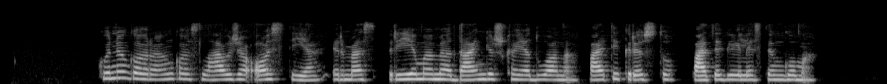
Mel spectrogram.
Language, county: Lithuanian, Telšiai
